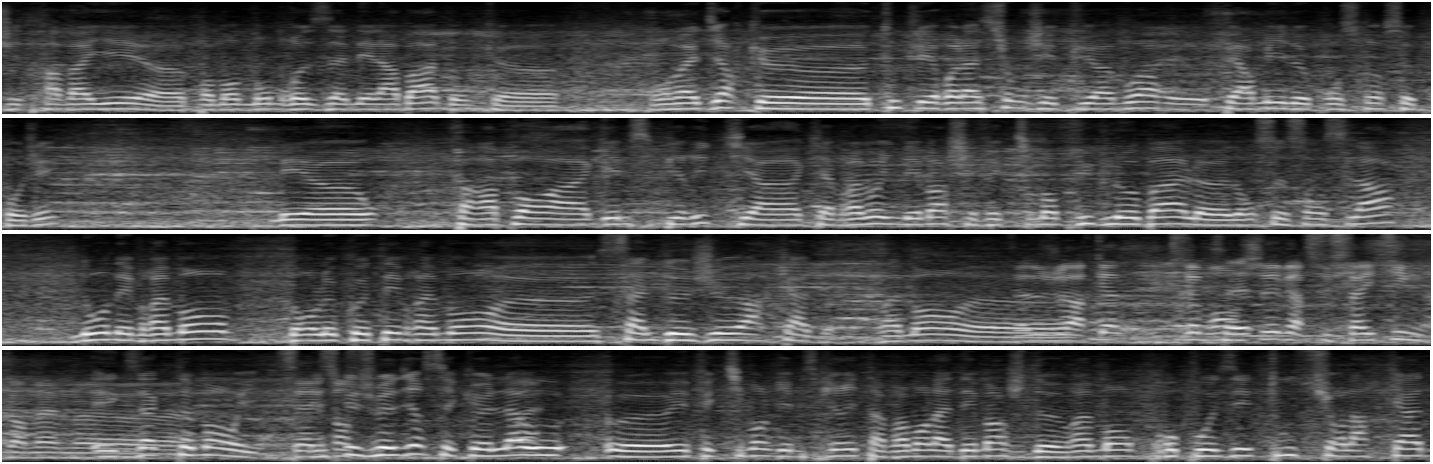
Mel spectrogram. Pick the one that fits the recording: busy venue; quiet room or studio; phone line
busy venue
